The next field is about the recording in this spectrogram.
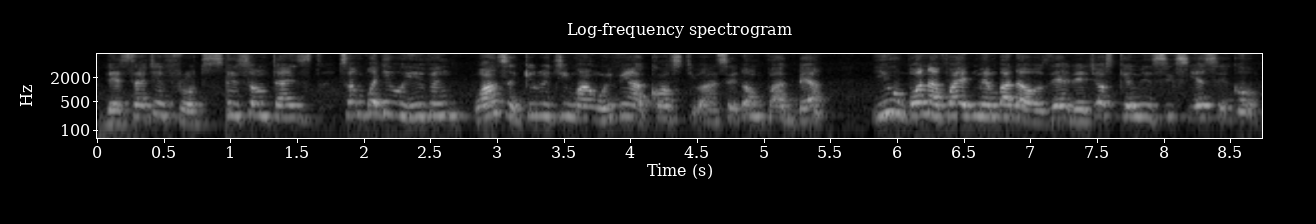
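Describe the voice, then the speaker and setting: Male interview guest, middle-aged, Nigerian accent. Slightly high, rough-edged voice, emphatic delivery, off-mic sound. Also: quick pace, far from the mic, low-quality recording. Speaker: studio guest, aggrieved club member. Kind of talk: spoken account in a broadcast interview. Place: radio and TV studio.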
